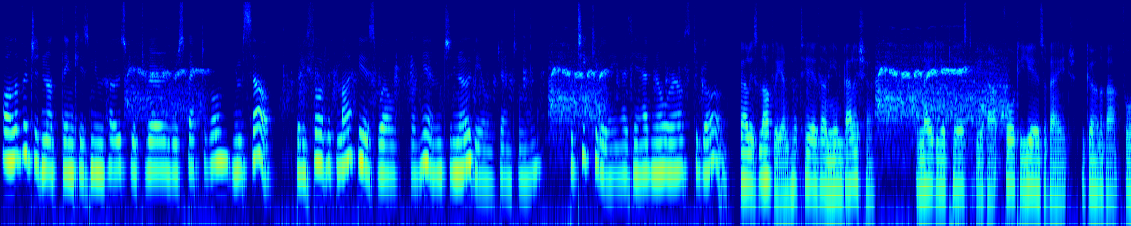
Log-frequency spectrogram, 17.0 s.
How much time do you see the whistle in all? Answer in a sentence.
The whistle can be heard for 4 seconds in total.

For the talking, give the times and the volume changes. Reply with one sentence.
You can hear the talking from 0.0 to 16.9 s, at a steady volume.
